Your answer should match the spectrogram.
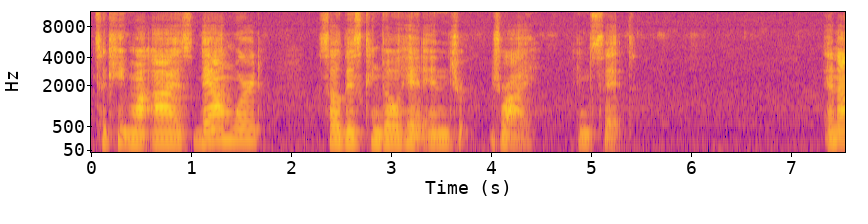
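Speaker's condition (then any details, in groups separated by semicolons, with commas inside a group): No condition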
